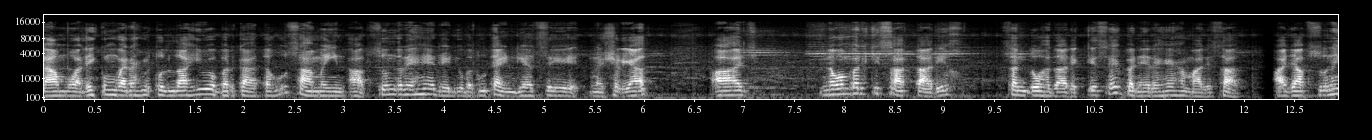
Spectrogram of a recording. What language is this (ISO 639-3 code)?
urd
